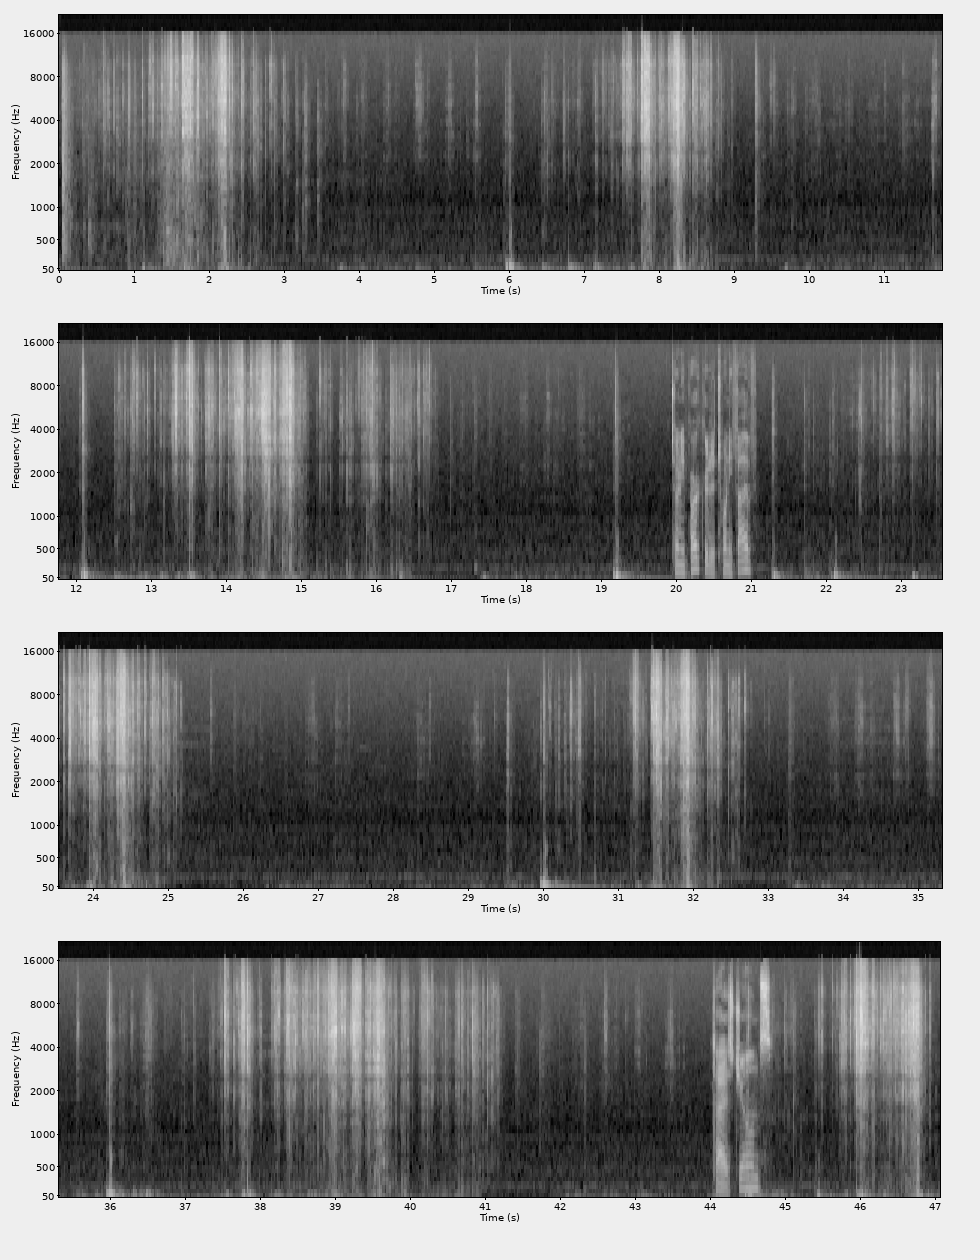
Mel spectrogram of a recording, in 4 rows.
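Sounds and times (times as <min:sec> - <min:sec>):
foil pack tearing and crinkling: 0:00.0 - 0:03.2, 0:06.6 - 0:09.0, 0:12.5 - 0:16.8, 0:22.2 - 0:25.2, 0:30.2 - 0:32.8, 0:36.4 - 0:41.2, 0:44.9 - 0:47.0.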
